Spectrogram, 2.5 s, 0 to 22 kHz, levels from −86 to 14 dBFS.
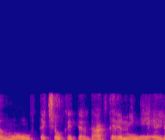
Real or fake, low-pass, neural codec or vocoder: fake; 7.2 kHz; codec, 32 kHz, 1.9 kbps, SNAC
